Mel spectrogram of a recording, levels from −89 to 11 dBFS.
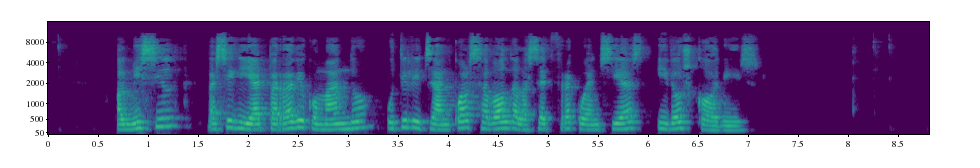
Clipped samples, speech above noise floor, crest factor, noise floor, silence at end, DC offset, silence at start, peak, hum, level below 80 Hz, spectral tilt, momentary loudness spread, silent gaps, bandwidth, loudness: under 0.1%; over 65 dB; 18 dB; under -90 dBFS; 1.75 s; under 0.1%; 0.7 s; -8 dBFS; none; -74 dBFS; -3 dB/octave; 10 LU; none; 11.5 kHz; -25 LUFS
